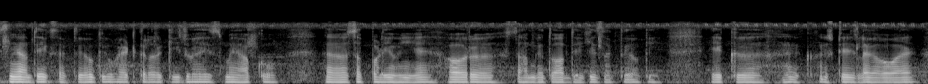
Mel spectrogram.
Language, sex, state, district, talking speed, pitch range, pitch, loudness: Hindi, male, Uttar Pradesh, Gorakhpur, 215 wpm, 105-115 Hz, 110 Hz, -21 LUFS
